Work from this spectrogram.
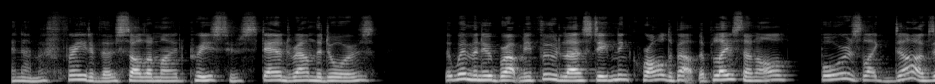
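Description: A man's voice: high-pitched, a little mellow. A man voicing a young woman hailed as a goddess, speaking earnestly and sometimes commanding.

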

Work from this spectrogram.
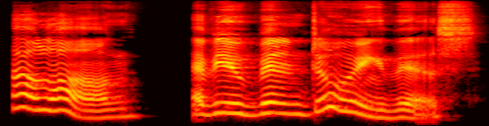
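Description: A woman's voice: a little high, sing-song, very slow, a little mellow, voice pushed up, full character voice. A woman voicing an earnest, honest old man in a storybook tale. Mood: puzzled. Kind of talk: storybook character voice.

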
